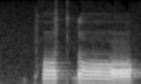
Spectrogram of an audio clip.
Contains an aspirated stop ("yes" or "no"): yes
